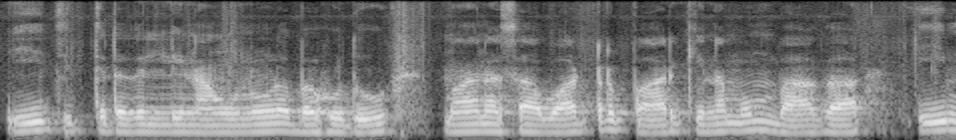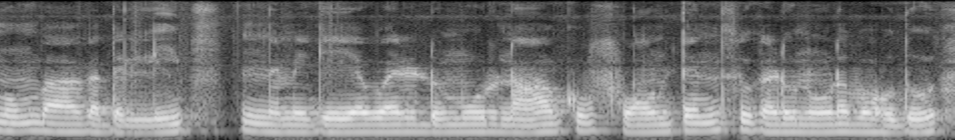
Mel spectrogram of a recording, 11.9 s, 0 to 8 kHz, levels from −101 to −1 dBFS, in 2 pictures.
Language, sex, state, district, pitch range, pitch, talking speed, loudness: Kannada, male, Karnataka, Dakshina Kannada, 110-125 Hz, 115 Hz, 90 wpm, -17 LUFS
